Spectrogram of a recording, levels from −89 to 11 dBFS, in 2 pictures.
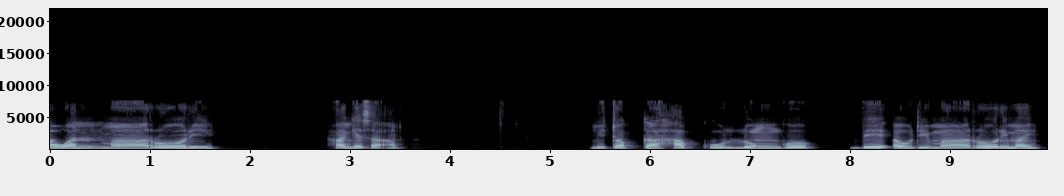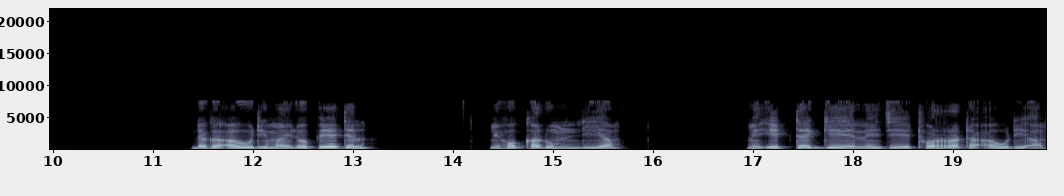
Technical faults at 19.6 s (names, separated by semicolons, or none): none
